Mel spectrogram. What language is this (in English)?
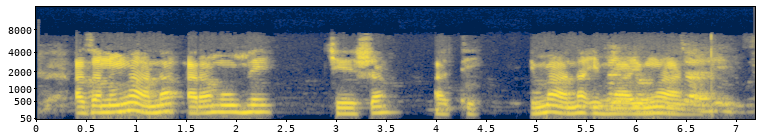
Kinyarwanda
